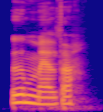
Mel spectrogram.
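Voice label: "ommelda", Estonian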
